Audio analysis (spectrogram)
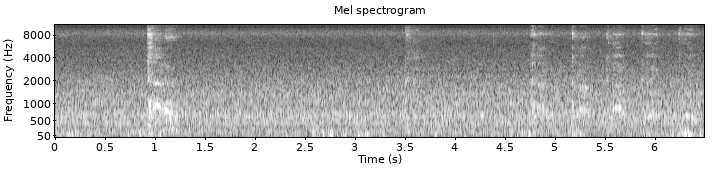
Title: Girl coughing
